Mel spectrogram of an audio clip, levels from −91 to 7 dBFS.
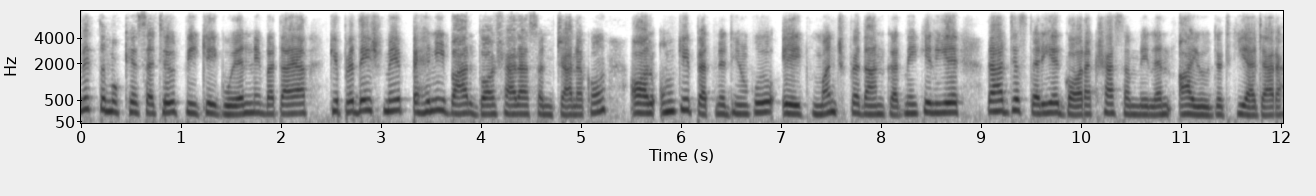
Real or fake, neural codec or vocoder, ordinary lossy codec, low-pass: fake; codec, 16 kHz, 1.1 kbps, Voila-Tokenizer; Opus, 24 kbps; 7.2 kHz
